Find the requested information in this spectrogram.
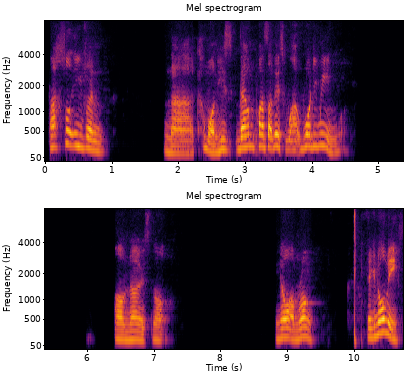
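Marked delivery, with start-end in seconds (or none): none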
